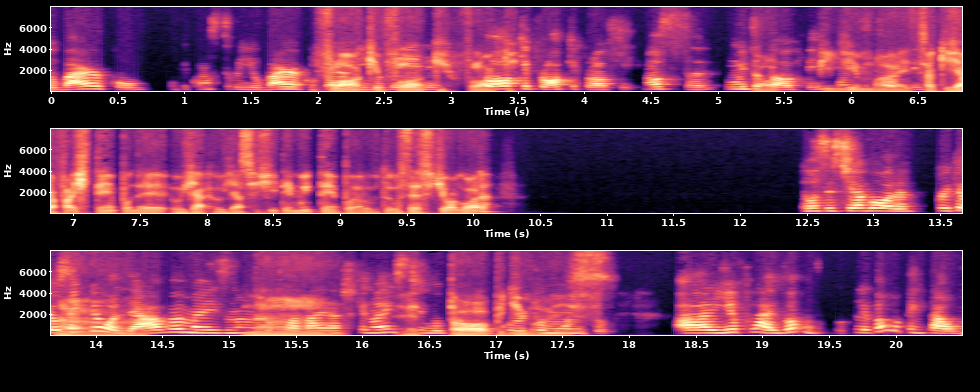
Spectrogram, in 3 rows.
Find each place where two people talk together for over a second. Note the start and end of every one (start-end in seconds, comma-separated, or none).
1.9-3.4, 5.2-6.6, 15.1-17.9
